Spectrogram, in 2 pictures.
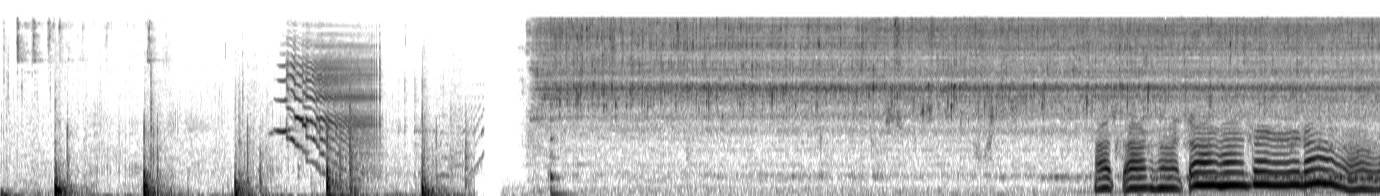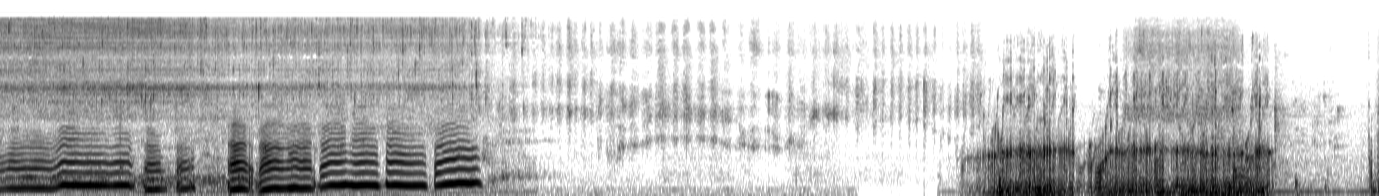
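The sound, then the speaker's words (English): Steady hiss of a running tap with the scrub of teeth being brushed, a voice sounding over the water partway through, then a final loud rush of water near the end. “I'm going to go brush my teeth.”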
